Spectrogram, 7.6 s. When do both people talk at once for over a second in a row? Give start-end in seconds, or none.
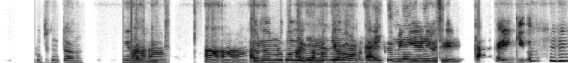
4.0-5.7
